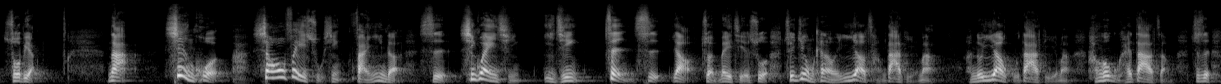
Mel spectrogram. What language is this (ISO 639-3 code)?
zho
